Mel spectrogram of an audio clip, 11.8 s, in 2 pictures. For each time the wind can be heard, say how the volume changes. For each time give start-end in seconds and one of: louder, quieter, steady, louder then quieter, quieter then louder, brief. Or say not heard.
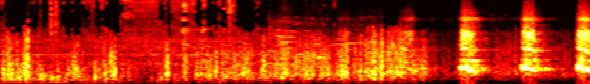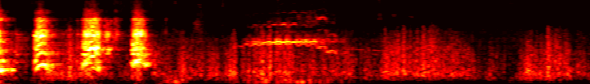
0.0-11.7 quieter.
